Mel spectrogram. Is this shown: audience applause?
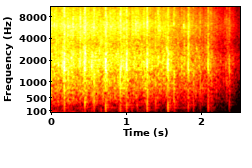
yes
